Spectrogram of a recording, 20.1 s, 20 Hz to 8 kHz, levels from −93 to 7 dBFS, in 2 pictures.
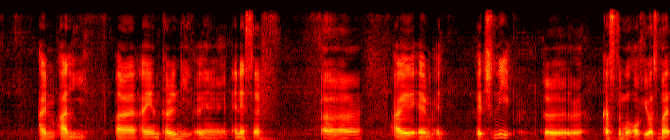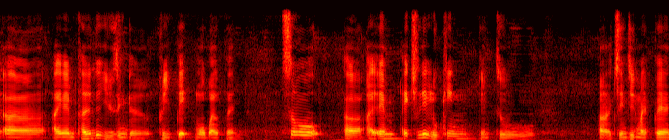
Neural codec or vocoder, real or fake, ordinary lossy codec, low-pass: codec, 44.1 kHz, 3.4 kbps, Pupu-Codec; fake; none; 7.2 kHz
